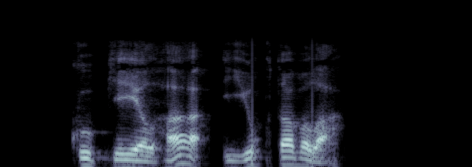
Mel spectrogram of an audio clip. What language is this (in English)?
Bashkir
